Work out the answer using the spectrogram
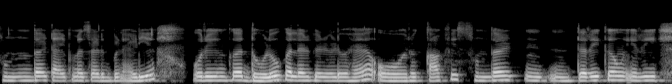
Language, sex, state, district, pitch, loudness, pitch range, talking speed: Rajasthani, female, Rajasthan, Nagaur, 180 Hz, -16 LUFS, 170-190 Hz, 150 wpm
